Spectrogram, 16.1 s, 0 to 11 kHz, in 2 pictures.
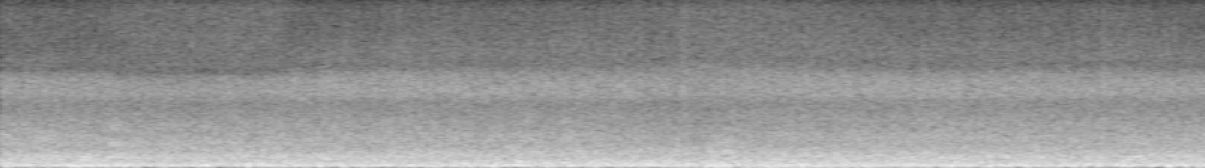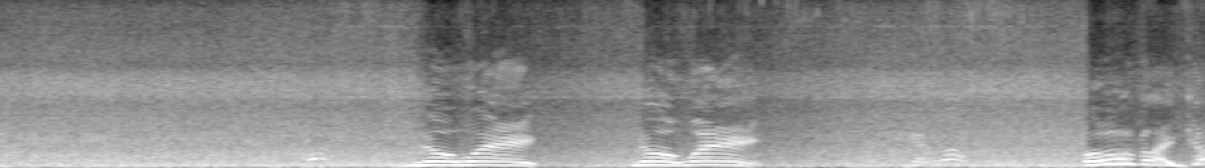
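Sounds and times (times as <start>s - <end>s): whitewater rapids rushing: 4.3s - 9.2s.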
